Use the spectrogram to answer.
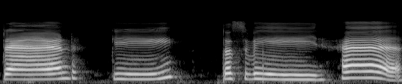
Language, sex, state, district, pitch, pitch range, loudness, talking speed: Hindi, male, Punjab, Fazilka, 250 Hz, 235-285 Hz, -13 LUFS, 60 wpm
